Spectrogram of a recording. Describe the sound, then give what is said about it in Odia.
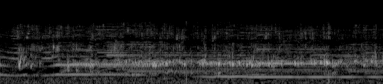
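Water poured into someone's cupped hands makes a steady, fairly faint trickle and splash that runs throughout without pause. “ଏ କ'ଣ ଜଳ ଯେ ତଳକୁ ବହିଯାଉଛି”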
